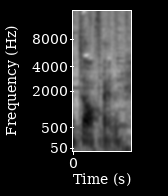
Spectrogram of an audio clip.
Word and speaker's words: Dauphin: So they rightly renamed the island to Dauphin, which not only rhymes with dolphin, it means dolphin in French after Louis XIV's descendant.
